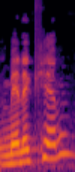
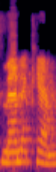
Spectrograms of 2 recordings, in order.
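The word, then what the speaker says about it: Menakem: his last name but minikin is that how you say it i think it's mannequin yeah yeah it's a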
